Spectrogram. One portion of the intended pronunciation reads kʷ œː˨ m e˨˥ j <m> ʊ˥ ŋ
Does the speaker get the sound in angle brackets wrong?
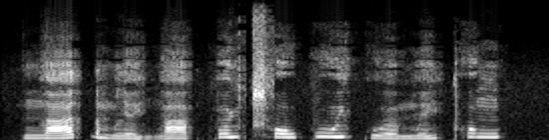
yes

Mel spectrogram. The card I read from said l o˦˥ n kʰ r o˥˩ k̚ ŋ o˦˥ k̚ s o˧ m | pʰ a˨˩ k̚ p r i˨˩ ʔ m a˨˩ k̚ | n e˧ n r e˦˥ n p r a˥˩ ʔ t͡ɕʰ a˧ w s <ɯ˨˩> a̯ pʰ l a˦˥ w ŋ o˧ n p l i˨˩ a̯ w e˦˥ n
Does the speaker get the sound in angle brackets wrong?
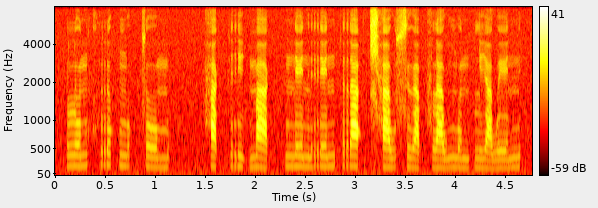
no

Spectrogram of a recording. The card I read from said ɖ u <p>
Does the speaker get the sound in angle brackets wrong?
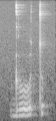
yes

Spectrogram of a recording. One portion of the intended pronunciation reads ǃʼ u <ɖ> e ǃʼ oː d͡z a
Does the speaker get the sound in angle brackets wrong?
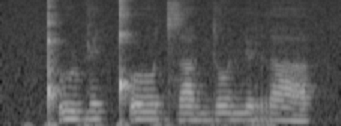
no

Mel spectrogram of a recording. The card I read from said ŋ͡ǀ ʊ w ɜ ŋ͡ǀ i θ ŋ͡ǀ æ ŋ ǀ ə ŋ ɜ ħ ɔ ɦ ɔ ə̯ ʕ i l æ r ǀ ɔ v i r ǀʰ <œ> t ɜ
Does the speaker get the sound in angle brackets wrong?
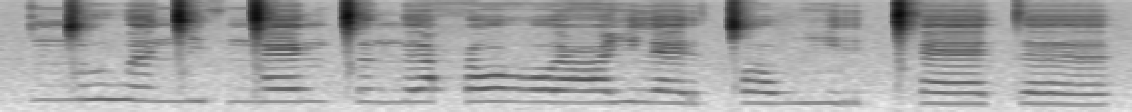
yes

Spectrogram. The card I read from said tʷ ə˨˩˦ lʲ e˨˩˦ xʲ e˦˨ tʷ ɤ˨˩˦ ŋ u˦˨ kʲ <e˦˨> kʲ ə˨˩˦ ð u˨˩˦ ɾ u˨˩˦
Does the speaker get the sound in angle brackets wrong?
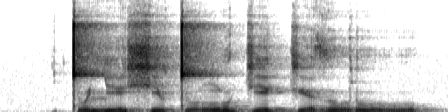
no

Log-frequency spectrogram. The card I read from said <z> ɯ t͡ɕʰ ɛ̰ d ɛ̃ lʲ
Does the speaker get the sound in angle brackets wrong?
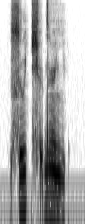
yes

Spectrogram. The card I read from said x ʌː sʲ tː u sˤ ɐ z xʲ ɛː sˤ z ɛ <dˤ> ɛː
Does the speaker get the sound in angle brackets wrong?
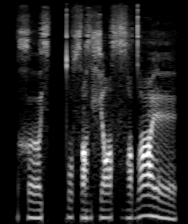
no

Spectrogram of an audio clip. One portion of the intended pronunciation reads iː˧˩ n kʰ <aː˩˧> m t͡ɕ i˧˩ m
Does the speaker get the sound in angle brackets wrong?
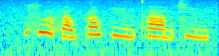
yes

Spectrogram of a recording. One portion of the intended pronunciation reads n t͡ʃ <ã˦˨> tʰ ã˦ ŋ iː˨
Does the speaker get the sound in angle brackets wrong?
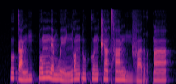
yes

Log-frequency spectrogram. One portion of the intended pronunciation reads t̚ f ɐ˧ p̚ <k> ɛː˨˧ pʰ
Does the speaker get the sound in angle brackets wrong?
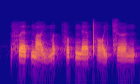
yes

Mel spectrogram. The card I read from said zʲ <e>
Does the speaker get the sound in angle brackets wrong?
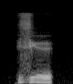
no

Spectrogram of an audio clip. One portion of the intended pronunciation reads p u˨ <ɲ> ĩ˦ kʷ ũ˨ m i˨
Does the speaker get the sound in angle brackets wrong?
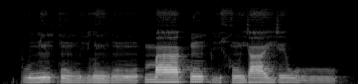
no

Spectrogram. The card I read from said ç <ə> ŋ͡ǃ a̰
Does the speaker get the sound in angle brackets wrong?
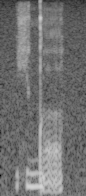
no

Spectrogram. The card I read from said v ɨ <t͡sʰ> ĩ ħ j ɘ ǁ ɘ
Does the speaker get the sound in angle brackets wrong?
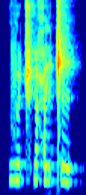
yes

